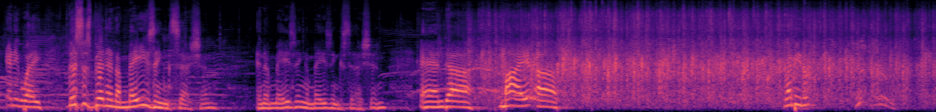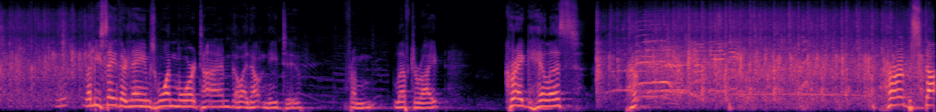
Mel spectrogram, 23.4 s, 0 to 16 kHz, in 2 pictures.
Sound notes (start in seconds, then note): 5.2 audience applauding; 6.7 audience cheering; 19.1 audience applauding; 19.2 audience cheering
